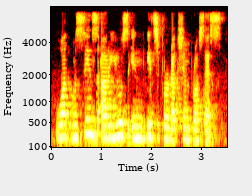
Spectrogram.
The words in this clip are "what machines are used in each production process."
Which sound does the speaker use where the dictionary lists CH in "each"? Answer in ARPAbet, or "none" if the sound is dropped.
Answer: S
